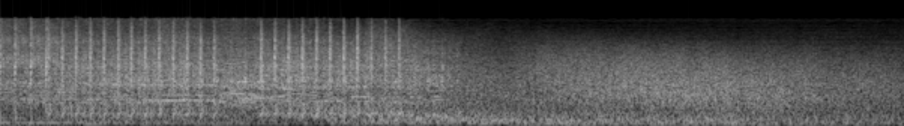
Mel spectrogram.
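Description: Rapid automatic gunfire: a long burst of closely spaced shots lasting about two and a half seconds, then stopping. It is followed by a rumble that slowly dies away.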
